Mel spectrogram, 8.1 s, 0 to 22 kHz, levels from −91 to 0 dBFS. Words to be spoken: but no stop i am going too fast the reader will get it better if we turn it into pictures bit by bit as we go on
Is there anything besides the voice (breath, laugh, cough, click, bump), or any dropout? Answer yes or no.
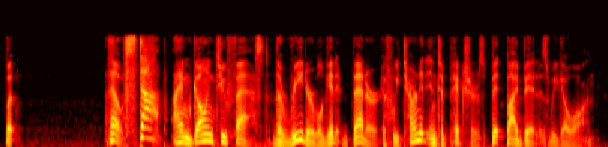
no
